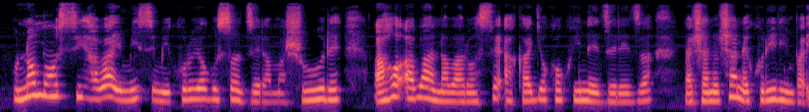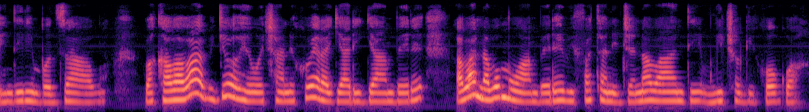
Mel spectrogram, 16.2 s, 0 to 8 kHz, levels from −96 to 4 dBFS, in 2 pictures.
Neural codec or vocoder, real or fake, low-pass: none; real; 7.2 kHz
